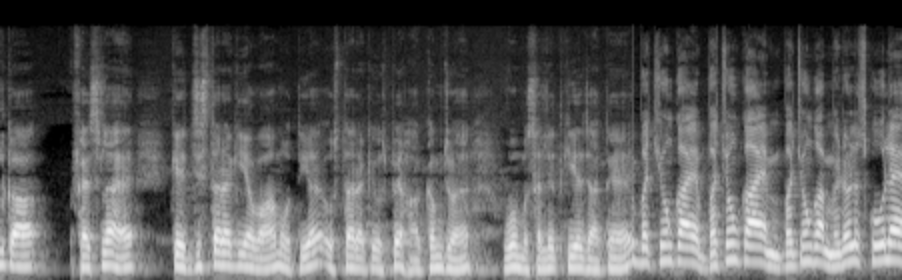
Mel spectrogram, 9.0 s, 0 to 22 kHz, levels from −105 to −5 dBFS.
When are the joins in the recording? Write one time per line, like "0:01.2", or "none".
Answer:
0:06.4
